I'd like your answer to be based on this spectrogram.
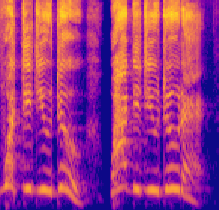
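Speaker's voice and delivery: mock teacher's outraged questioning, high-pitched; retold angry demand. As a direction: demand answers as the shocked teacher, pitched well up. Retold teacher confronting him after punch.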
